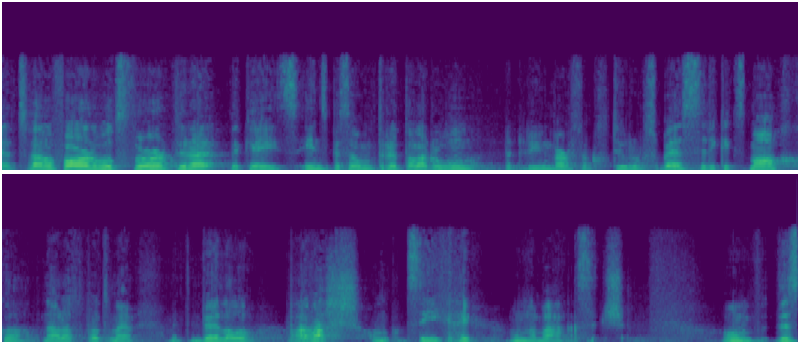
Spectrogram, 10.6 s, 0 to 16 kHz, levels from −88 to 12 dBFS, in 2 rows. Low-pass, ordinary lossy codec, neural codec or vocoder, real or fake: 10.8 kHz; none; codec, 16 kHz in and 24 kHz out, 0.4 kbps, LongCat-Audio-Codec, fine tuned four codebook decoder; fake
